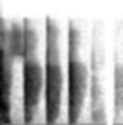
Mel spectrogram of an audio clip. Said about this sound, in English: This is officially Matthew Stafford's first NFL playoff win. Congratulations, Matthew Stafford. You have officially won. Round of applause.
